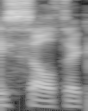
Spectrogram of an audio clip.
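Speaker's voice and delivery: "Celtic" as SELL-tick; soft-C Celtic. Shown as a demonstration. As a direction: start "Celtic" with an S sound. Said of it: "they do say".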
